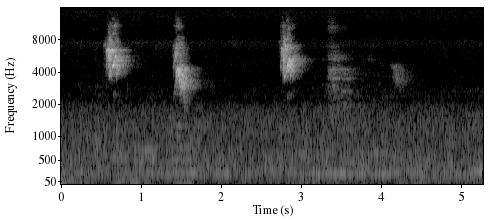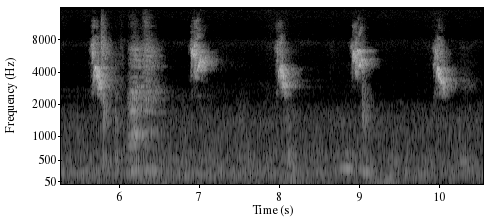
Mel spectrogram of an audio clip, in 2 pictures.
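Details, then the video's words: Morning chirping of a sparrow on a balcony in Hazaribagh, India: a string of short, sharp chirps about one a second, with a few faint clicks and a low steady hum behind. "Bird Chirping in balkoni#sparrow"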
